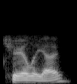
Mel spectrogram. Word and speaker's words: Ciurleo: It's pronounced Ciurleo. C-I in Italian is pronounced C-H. All right, ciao.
